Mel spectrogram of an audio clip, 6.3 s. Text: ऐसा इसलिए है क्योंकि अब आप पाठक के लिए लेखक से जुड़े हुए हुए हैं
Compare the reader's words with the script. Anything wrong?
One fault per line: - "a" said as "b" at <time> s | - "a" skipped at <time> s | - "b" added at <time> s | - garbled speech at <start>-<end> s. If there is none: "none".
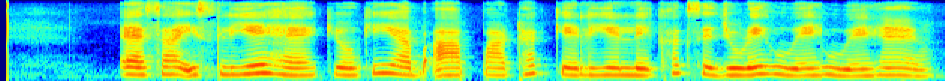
none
